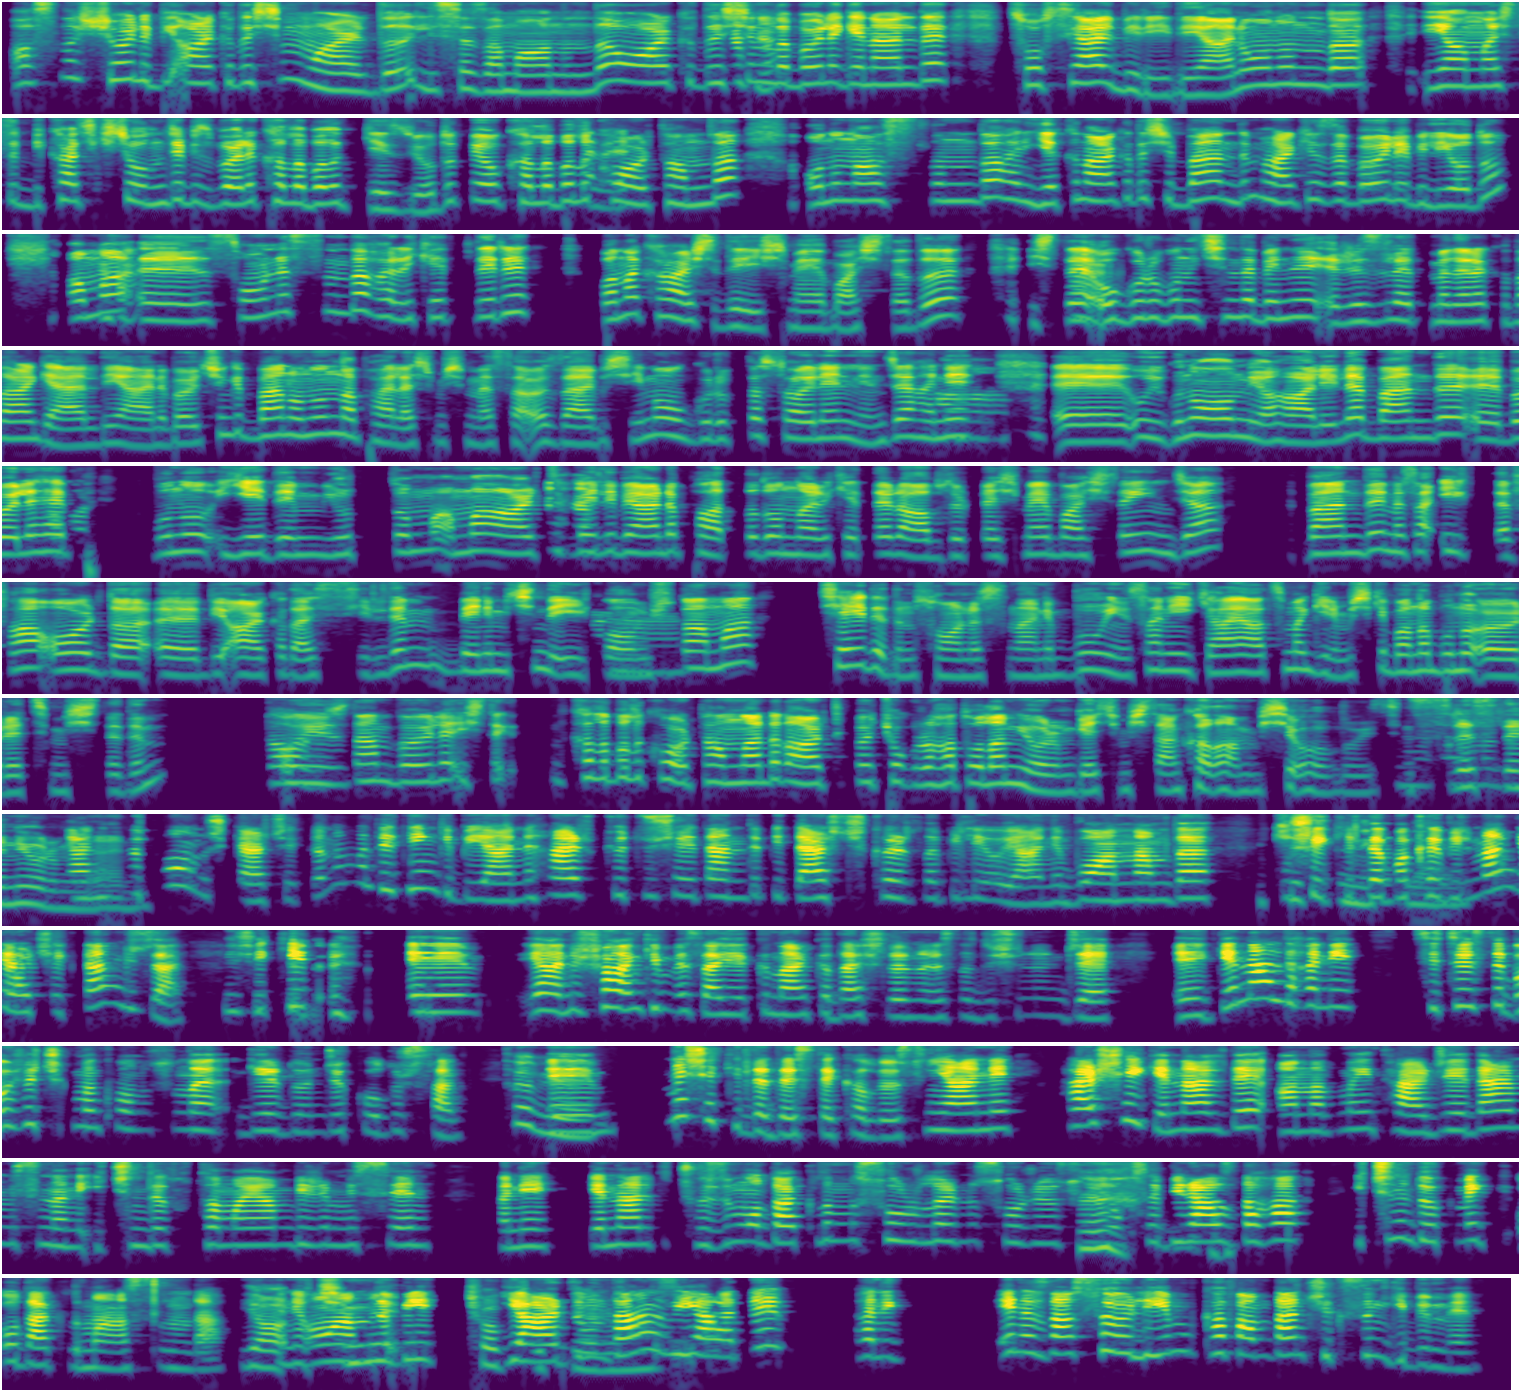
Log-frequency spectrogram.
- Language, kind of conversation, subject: Turkish, podcast, Sosyal destek stresle başa çıkmanda ne kadar etkili oluyor?
- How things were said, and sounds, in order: other background noise; tapping; chuckle; laughing while speaking: "şu anki"; chuckle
